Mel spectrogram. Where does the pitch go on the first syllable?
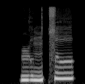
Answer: rising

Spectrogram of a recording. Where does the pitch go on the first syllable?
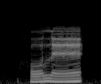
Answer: rising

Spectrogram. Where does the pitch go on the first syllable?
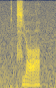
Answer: low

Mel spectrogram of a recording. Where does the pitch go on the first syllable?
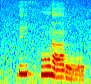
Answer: high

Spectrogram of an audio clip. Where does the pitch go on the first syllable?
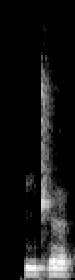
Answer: low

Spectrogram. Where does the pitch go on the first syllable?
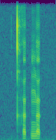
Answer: rising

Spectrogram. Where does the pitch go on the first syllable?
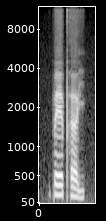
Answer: low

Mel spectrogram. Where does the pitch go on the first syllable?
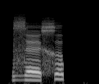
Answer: low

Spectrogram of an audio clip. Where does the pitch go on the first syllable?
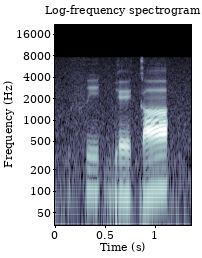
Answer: low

